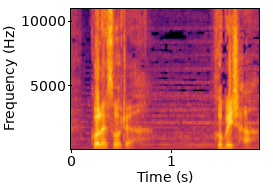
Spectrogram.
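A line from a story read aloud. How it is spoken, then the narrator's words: Faint smile, calm. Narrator (Chinese): 夏医生 淡淡笑着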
